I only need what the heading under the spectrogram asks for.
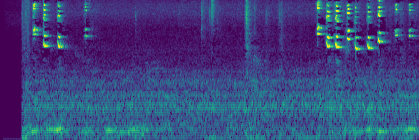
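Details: Two European goldfinches, including a six-year-old moulted bird, twitter in two quick bursts of bright, high, tinkling notes over a steady low indoor hum.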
